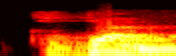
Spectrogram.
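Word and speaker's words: Tijjani: And then remember, we've spoken about Tijan Reinders, or there was some may choose to pronounce it Tijan, but it's Tijan Reinders from AC Milan, who they are trying to pursue.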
